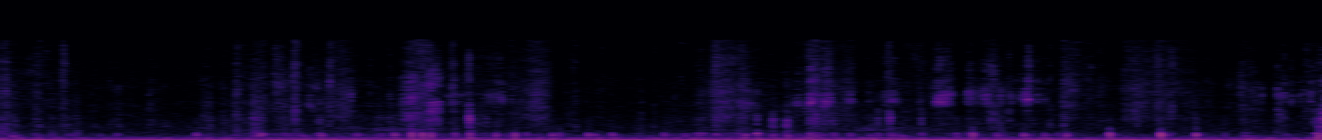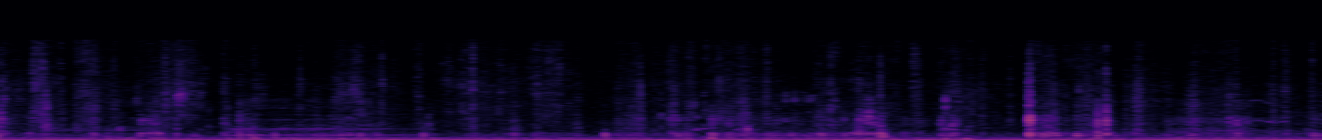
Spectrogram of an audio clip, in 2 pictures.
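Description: Near silence: a steady low hum of room tone with faint, scattered rustles and small clicks of ribbon being handled and tied into a bow.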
